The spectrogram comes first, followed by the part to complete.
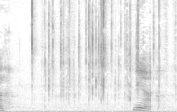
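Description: Clear plastic bag around a small capsule-toy figure crinkling in the fingers, as a run of small irregular crackles.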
